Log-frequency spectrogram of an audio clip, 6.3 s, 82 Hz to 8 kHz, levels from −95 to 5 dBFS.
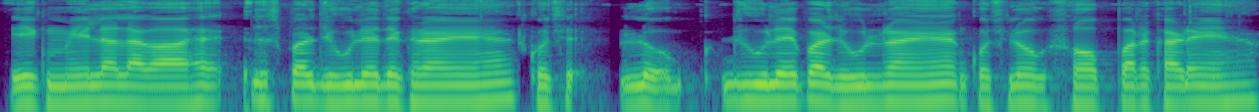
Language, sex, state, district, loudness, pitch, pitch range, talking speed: Hindi, male, Maharashtra, Aurangabad, -18 LUFS, 125 Hz, 120-130 Hz, 210 wpm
